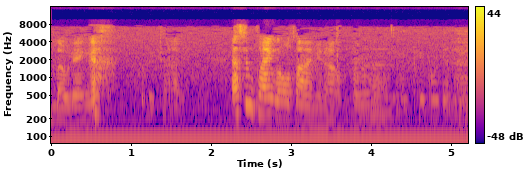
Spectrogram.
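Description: A young woman speaks with animation close to a webcam microphone.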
